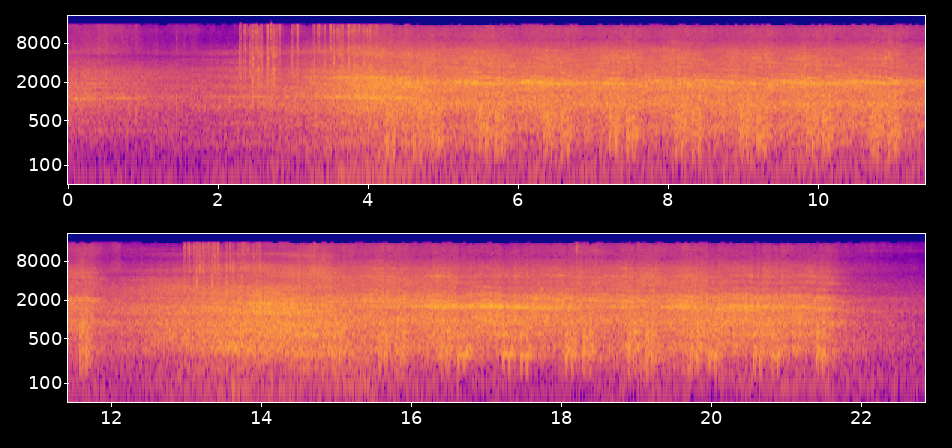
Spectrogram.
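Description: Freight train rolling past, its wagon wheels clacking steadily over rail joints and points, with a thin wheel squeal above the rumble. It builds up a few seconds in and fades out at the very end.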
